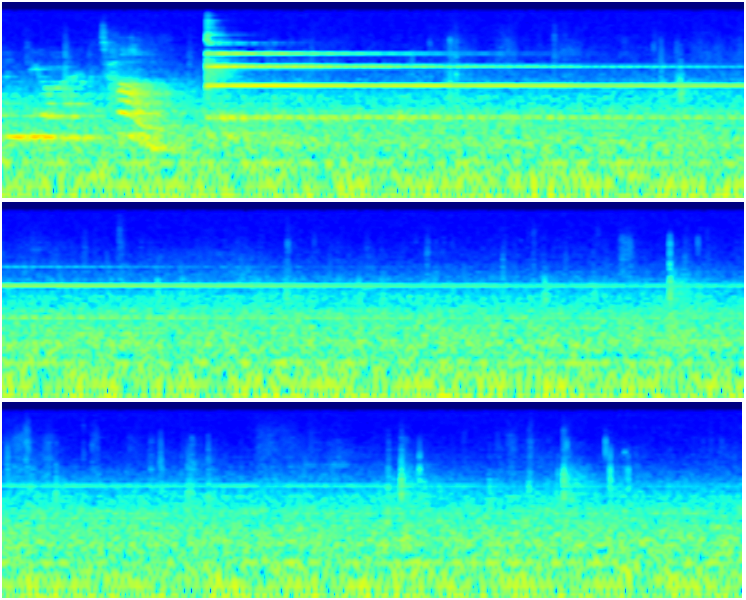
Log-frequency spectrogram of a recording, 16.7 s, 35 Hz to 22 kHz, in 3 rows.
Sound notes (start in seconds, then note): 1.5 gong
